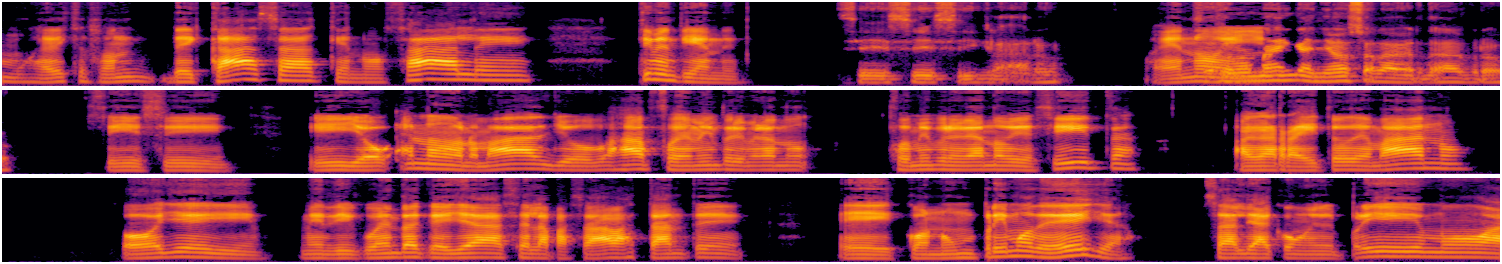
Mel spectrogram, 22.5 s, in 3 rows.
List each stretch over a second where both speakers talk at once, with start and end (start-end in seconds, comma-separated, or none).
none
